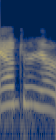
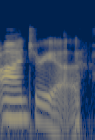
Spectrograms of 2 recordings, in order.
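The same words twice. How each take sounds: First: "Andrea" said AN-dree-uh; first syllable of "Andrea" rhymes with "can". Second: "Andrea" said AHN-dree-uh; first syllable of "Andrea" sounds like "on". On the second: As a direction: say "Andrea" with an open "ah" at the start. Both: Shown as a demonstration. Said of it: "is it Andrea or Andrea".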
